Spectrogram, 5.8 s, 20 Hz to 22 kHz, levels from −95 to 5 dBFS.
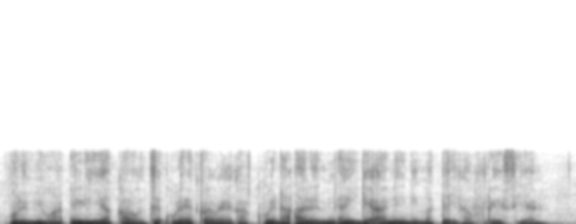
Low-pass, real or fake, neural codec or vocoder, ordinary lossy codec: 7.2 kHz; fake; codec, 24 kHz, 3 kbps, HILCodec; none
